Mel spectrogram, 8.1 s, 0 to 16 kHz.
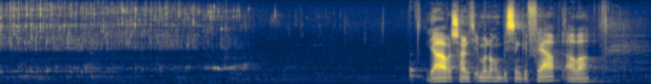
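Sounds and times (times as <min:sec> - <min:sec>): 
clear water pouring into a container of murky water: 0:00.0 - 0:03.2
speech: 0:05.2 - 0:07.6.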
